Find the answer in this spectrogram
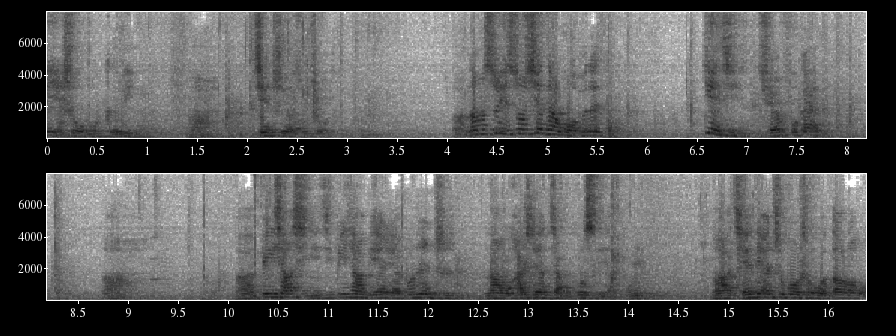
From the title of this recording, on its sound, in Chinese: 格力电器2021股东大会实况录音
